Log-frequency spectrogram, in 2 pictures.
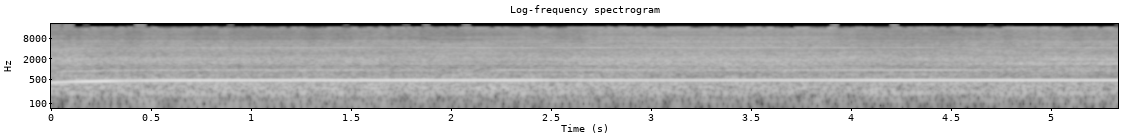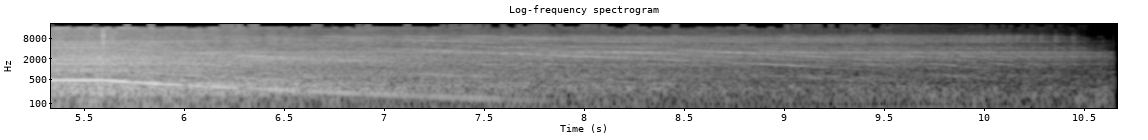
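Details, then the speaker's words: Vacuum cleaner motor, rough wind-down: steady high whine falls away with a rough, scratchy rattle as the motor coasts down; sounds better than on its last run, but the wind-down still suggests a worn motor. "that wind down is is pretty bad but it actually sounds better than it did the last time I ran it which actually gives me some hope"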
